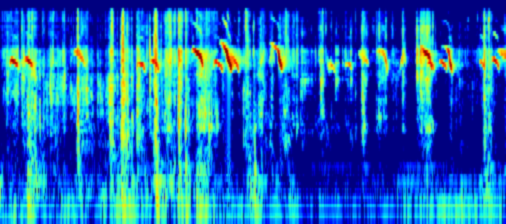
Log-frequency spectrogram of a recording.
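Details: High, clear falling peeps from baby chickens during their first days of life, repeated a few times per second as they eat and drink, mixed with crisp tapping and rustling sounds.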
